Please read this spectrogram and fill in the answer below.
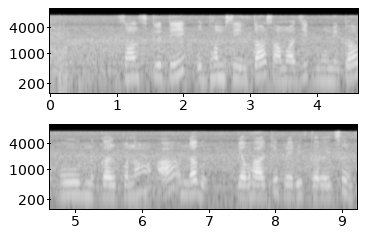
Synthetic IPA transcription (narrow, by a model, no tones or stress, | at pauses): sãnskɾit̪ikud̪ʱːəmsilt̪asamad͡ʒikbʱumikapuɾnəkəlpənaa̰nəb | bjəbɦaɾkepɾeɾit̪kəɾɛt͡ʃʰɛ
